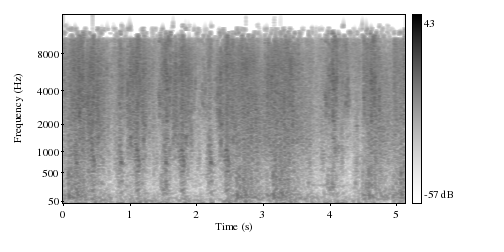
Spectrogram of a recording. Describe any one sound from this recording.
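Fiery blasts whoosh and crackle in a video game.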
